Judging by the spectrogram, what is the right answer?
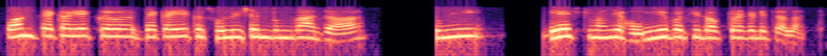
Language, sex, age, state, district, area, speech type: Goan Konkani, male, 60+, Goa, Bardez, urban, conversation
